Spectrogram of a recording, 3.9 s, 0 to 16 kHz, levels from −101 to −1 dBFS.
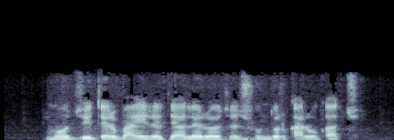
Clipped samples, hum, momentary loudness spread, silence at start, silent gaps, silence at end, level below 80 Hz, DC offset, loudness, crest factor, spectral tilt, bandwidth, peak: under 0.1%; none; 10 LU; 0.45 s; none; 0.4 s; -56 dBFS; under 0.1%; -17 LUFS; 18 dB; -5 dB/octave; 7.8 kHz; 0 dBFS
